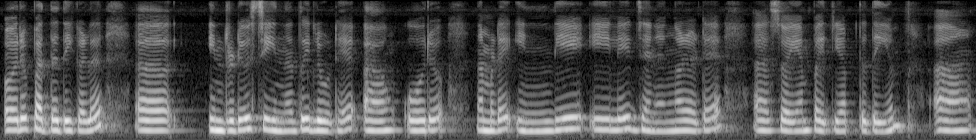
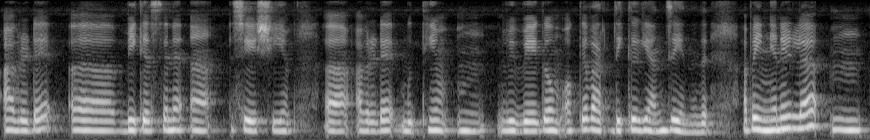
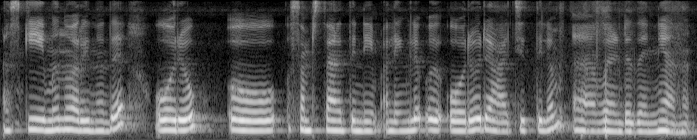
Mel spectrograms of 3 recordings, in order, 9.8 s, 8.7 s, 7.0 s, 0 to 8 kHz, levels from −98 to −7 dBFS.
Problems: low volume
